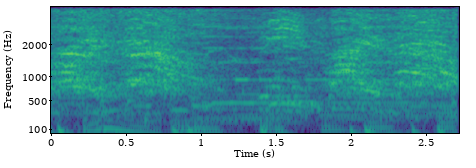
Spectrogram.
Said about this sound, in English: Moments later, those chants turned into cheers for Congresswoman Barbara Lee, who supports the ceasefire.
